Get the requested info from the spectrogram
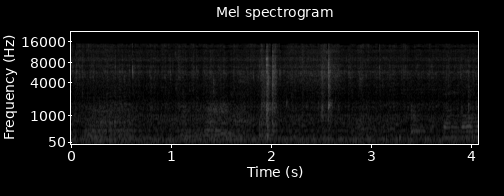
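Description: Boat's outboard motor idling low and steady, with two sharp knocks about two and two and a half seconds in as people step onto the aluminium deck, and faint voices.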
